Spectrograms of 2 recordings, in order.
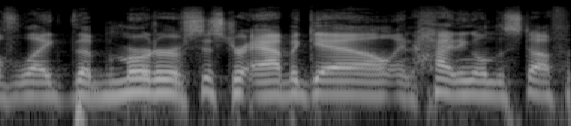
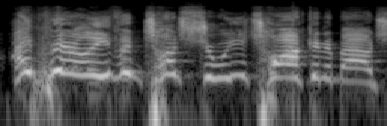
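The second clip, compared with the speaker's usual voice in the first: much higher, loud and fast; shrill denial; 13 semitones higher, 9 dB louder, faster than usual. Retold or imitated. Wife denying to husband she hurt the girl, high and loud. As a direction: blurt out the defence in a panic.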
